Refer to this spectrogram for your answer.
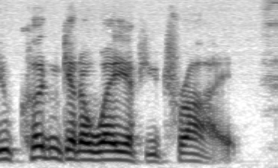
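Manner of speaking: put-on fierce voice. Recalling Ram Dass looking at them on the corner, mock-fierce Ram Dass impression. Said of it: "in this sort of fierce voice".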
